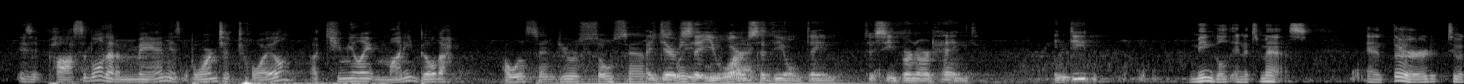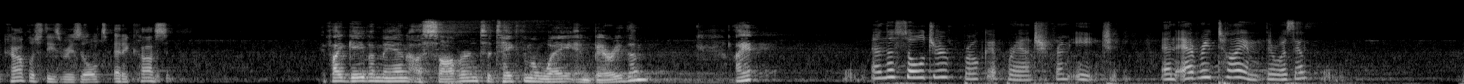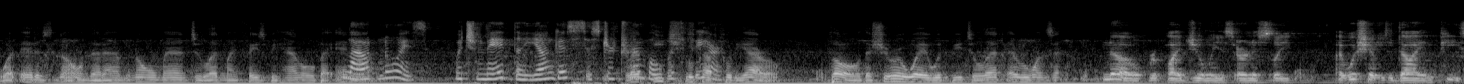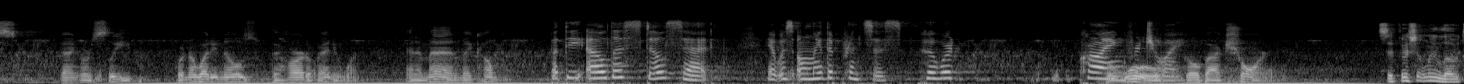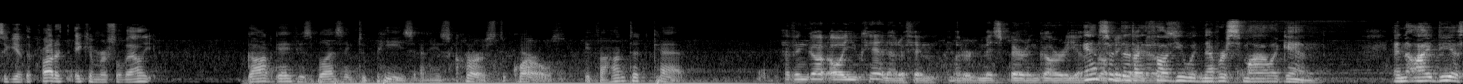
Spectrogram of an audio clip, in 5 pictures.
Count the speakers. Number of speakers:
six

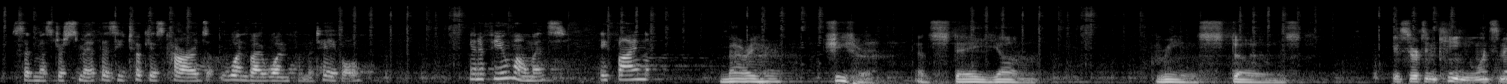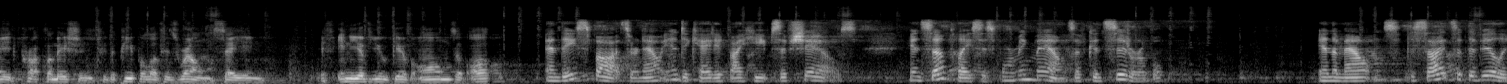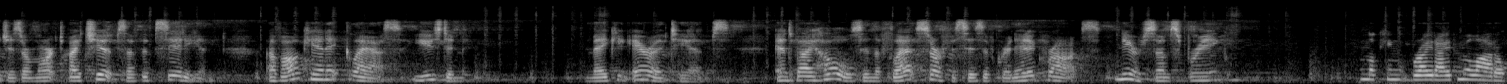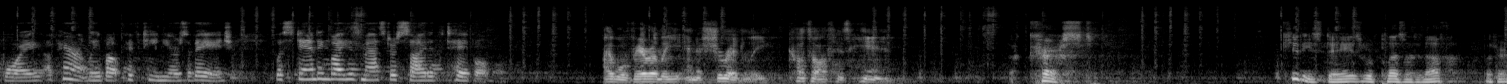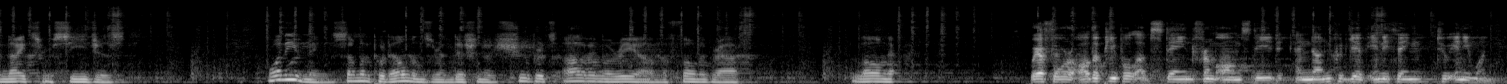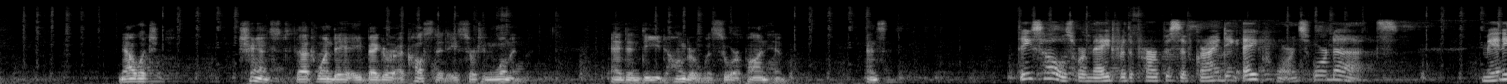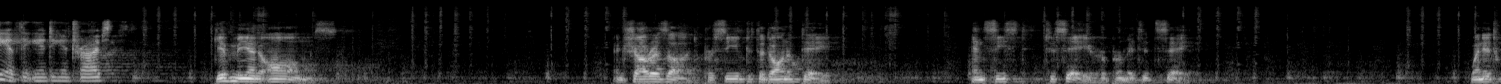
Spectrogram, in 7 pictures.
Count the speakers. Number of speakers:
four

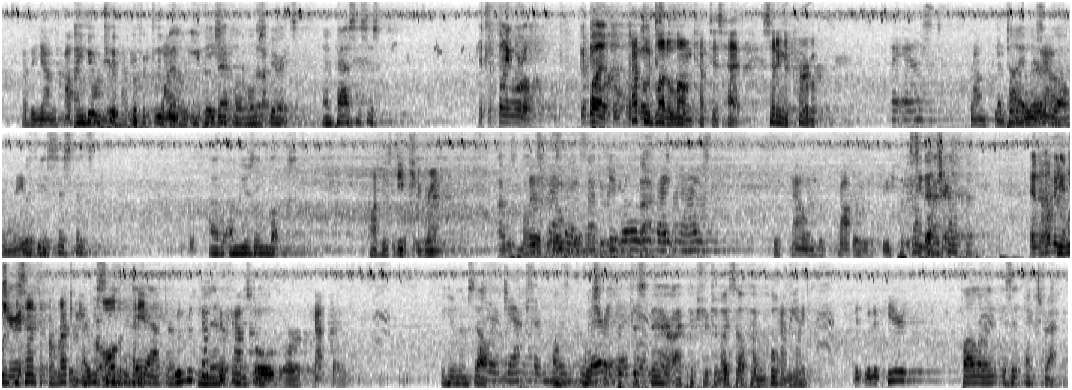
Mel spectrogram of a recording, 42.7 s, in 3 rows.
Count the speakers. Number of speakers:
six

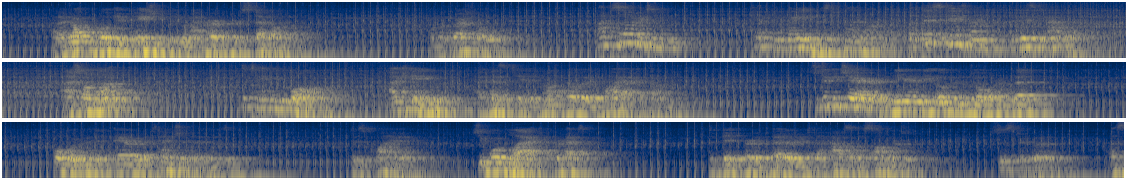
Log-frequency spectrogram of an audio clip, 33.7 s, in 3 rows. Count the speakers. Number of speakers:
one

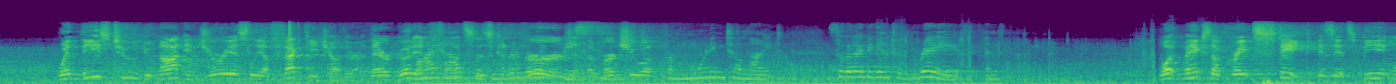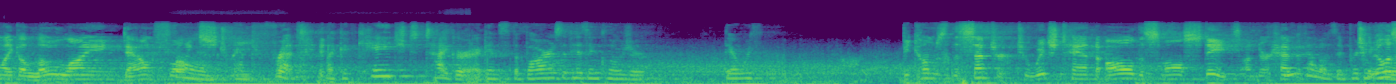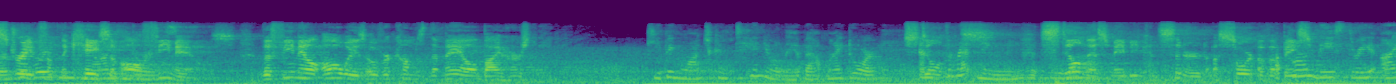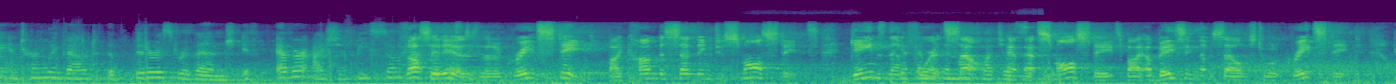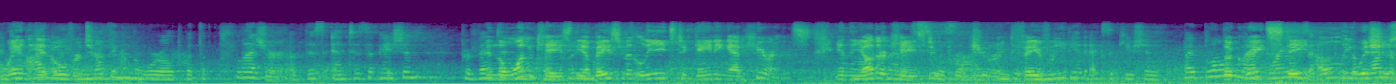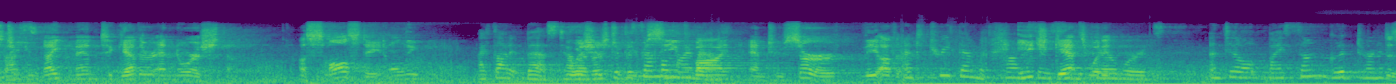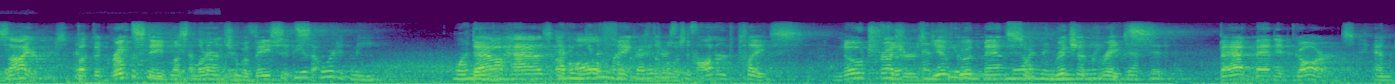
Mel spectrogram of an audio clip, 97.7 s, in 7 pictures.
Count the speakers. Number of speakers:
two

